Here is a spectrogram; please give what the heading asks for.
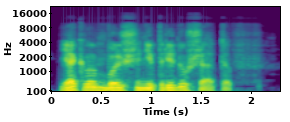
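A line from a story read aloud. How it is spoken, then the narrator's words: Quiet. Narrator (Russian): тихо проговорил Ставрогин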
